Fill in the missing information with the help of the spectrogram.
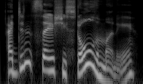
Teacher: By stressing say, you're not denying you communicated the idea. You're denying the method of communication. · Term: stress the verb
